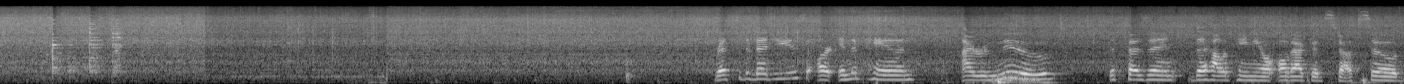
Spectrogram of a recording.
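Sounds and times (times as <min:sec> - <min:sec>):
stir-fry sizzling in a pan: 0:00.0 - 0:14.0
oil crackles: 0:11.8 - 0:14.0.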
